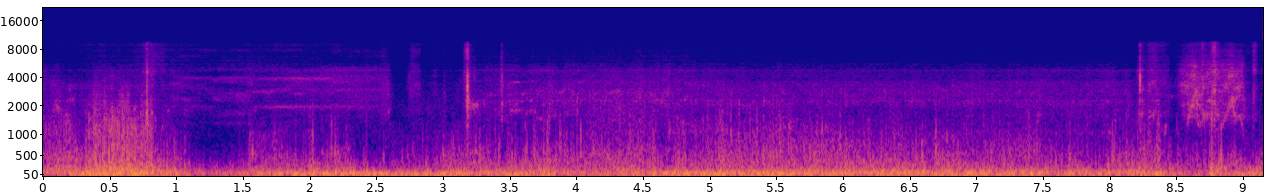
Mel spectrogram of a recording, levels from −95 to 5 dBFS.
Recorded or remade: remade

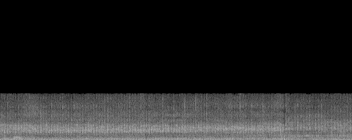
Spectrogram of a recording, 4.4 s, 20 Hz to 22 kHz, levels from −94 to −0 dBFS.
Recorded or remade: remade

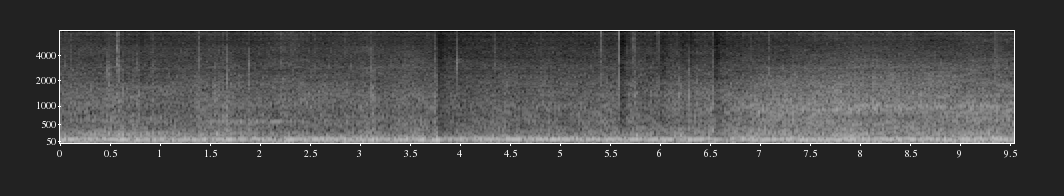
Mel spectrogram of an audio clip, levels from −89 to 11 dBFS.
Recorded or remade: remade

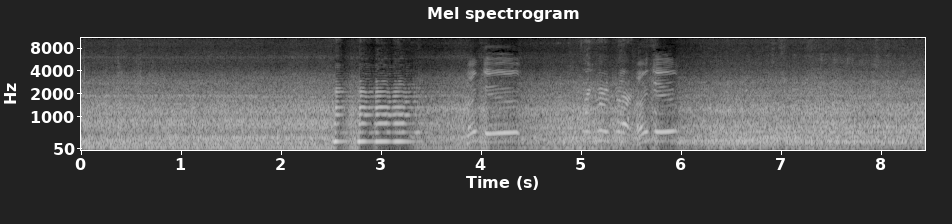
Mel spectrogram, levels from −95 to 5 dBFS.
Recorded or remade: recorded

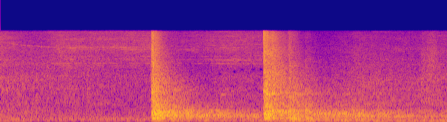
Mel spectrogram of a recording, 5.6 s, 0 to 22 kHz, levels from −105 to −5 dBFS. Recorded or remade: recorded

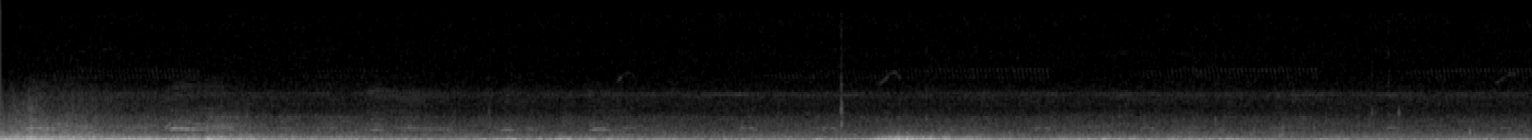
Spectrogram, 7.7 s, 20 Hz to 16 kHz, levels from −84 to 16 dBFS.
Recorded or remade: recorded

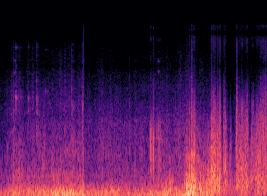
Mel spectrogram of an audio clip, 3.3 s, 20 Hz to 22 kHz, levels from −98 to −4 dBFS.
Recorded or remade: recorded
